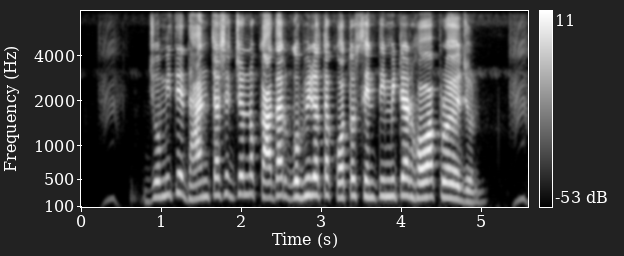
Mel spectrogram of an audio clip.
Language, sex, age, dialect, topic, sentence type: Bengali, female, 41-45, Standard Colloquial, agriculture, question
